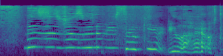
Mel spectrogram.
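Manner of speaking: very high, squeaky, bouncy squeal of excited delight. Excited while putting a project together: high-pitched squeaky voice. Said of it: "she's in her high-pitched squeaky voice".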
